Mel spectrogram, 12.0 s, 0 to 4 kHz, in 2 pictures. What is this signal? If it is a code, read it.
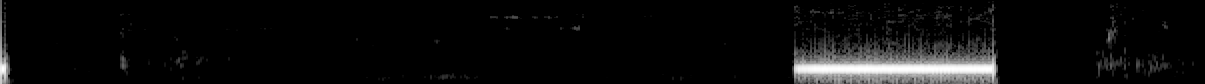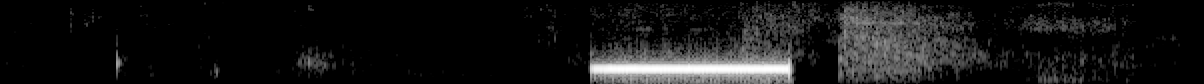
Ringback tone (Europe, 425 Hz).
